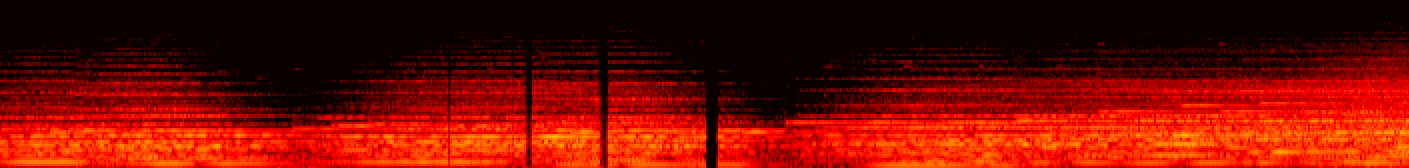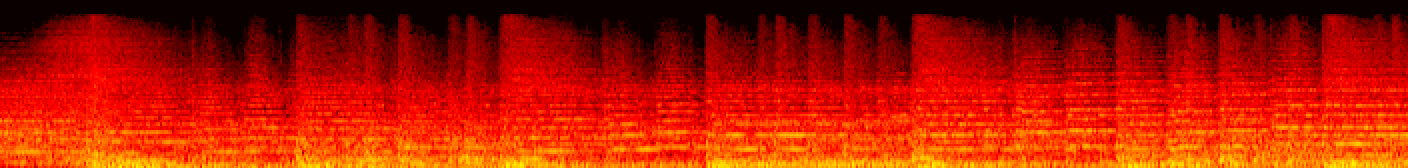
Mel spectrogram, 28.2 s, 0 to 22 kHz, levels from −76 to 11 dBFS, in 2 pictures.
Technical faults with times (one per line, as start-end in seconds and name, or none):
4.38-7.18 repeated stalls (stutter)
8.14-8.70 jitter buffer slow-down
19.85-26.60 jitter buffer speed-up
